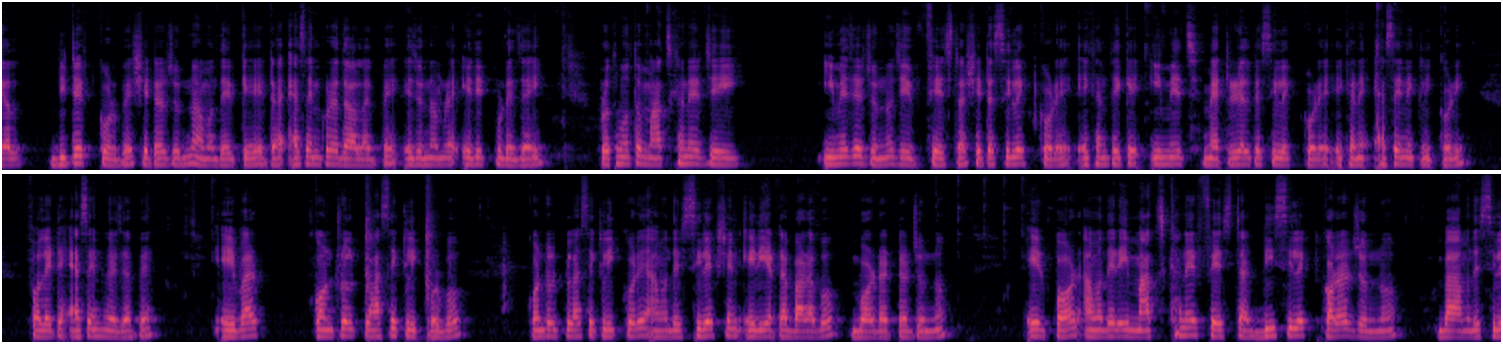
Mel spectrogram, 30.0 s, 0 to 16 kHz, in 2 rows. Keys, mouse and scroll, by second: 2.1-4.2 middle drag, 4.2 Tab, 4.7 middle click, 5.3-6.1 scroll up 1, 6.1-6.4 scroll up 1, 6.4 click, 6.9-10.0 middle drag, 11.4 click, 13.7 click, 14.4-18.6 middle drag, 18.6 ctrl+KP_Add, 19.2 ctrl+KP_Add, 20.7-22.3 middle drag, 22.3-22.7 scroll up 2, 22.7-23.9 shift+middle drag, 23.9-24.3 scroll down 3, 24.3-28.2 middle drag, 29.5-29.9 middle drag.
